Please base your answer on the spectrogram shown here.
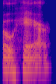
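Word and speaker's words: OHEHR: long-standing attachment to acronyms so it's pronounced O'Hare like the airport in Chicago now that's the office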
